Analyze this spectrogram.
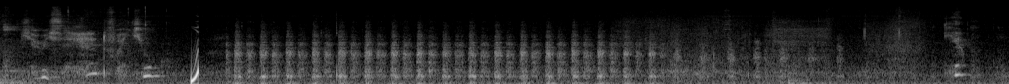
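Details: Pet dog trying different foods, close-miked: steady rhythmic panting, about two breaths per second, runs through most of the clip, with a sharp click near the start and brief speech at the edges.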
